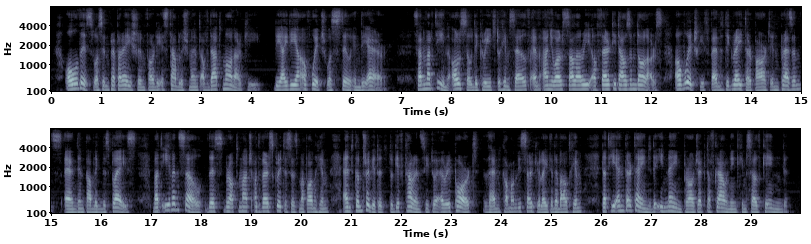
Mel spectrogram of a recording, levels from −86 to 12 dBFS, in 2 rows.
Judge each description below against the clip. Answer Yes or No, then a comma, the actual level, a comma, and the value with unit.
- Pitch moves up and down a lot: No, average, 4.0 semitones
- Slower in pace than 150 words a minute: No, average, 155 wpm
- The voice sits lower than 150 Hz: Yes, low, 135 Hz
